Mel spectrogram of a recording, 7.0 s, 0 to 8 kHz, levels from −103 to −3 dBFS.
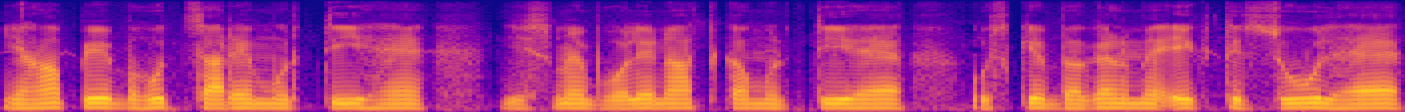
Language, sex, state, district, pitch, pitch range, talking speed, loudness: Hindi, male, Jharkhand, Deoghar, 115 Hz, 115-120 Hz, 145 wpm, -19 LUFS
